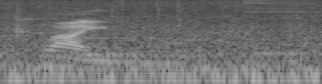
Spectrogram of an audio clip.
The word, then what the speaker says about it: climb: You don't pronounce the B at the end. You say climb.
